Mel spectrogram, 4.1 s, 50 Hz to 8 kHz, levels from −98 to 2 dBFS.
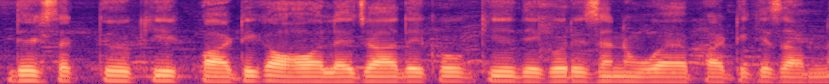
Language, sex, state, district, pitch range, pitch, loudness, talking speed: Hindi, male, Madhya Pradesh, Katni, 120-130 Hz, 125 Hz, -16 LUFS, 260 wpm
